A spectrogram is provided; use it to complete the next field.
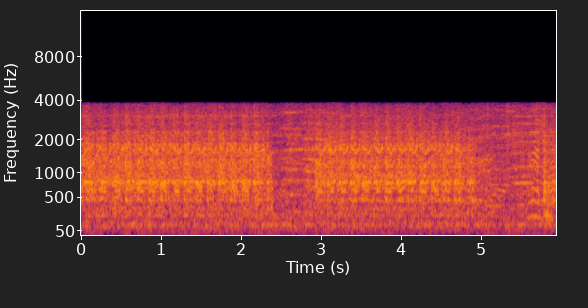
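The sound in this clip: A car engine sputters and fails to start with its fuel tank empty. It makes a continuous mid-pitched churning that dips briefly twice.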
